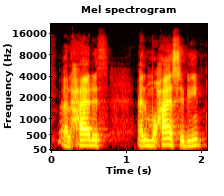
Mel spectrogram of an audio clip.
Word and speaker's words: Al-Harith al-Muhasibi: So this is kind of a little bit of a detail as it relates to Al-Harith al-Muhasibi, which is, it's the right way to say it, you need to have a tariqah.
